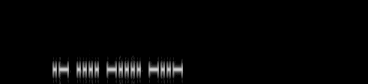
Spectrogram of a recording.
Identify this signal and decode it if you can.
Morse code, heard as a keyed tone, about 40 wpm, 700 Hz. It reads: AH6X
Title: USA Call Signs - 4 Characters - Repeated 2x - 40wpm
